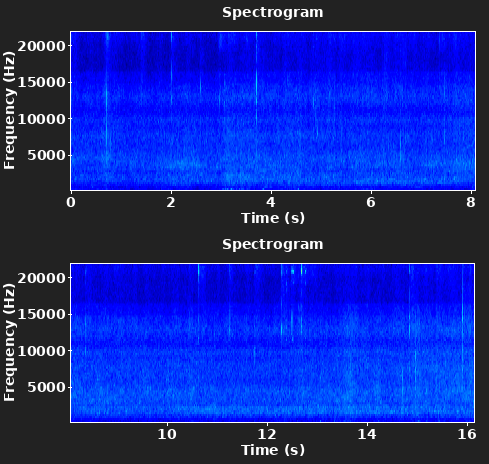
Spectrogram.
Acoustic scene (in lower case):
park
